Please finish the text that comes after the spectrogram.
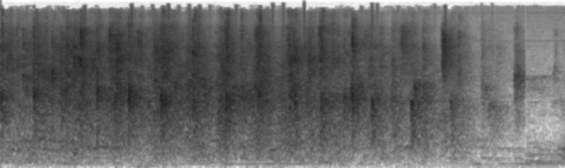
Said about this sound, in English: Put your hands together for the lady in the blue hat.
